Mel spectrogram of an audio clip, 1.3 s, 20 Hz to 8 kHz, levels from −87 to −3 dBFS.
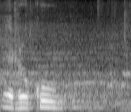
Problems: background sounds at intervals, continuous background conversations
